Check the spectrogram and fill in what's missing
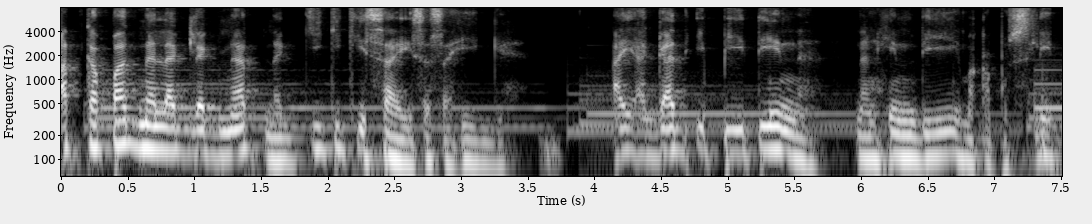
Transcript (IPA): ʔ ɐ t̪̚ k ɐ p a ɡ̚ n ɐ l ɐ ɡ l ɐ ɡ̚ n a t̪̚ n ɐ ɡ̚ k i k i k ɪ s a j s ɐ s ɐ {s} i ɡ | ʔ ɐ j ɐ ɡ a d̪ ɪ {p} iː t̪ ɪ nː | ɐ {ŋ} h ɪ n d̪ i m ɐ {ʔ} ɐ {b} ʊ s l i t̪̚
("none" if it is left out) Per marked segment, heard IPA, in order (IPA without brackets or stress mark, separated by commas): h, p, ŋ, k, p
